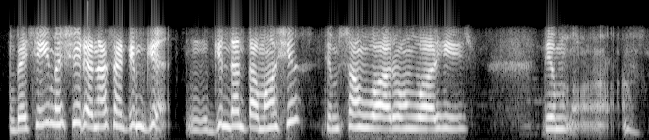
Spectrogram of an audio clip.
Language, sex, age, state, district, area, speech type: Kashmiri, female, 45-60, Jammu and Kashmir, Ganderbal, rural, conversation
